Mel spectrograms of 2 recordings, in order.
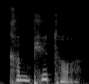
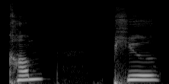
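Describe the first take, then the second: First: The word is said a little faster. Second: The word is said slowly and carefully.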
